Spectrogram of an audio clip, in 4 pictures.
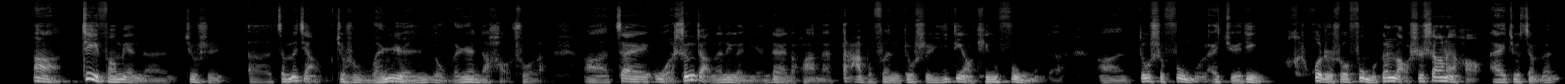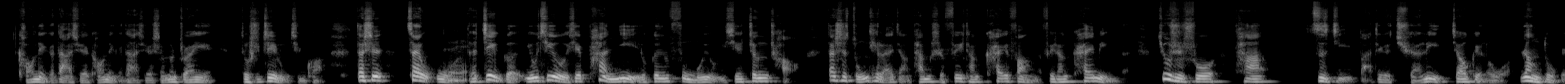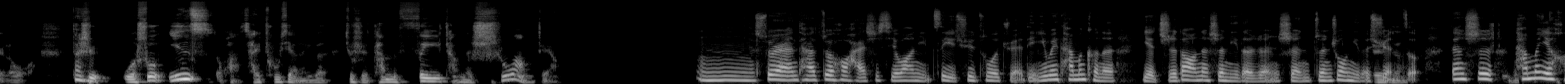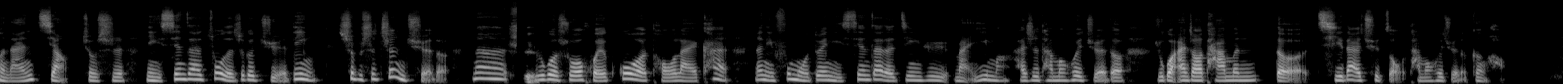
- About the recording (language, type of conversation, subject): Chinese, podcast, 父母的期待在你成长中起了什么作用？
- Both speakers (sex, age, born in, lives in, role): female, 30-34, China, Japan, host; male, 55-59, China, United States, guest
- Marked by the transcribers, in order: none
